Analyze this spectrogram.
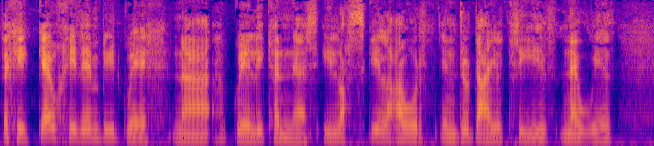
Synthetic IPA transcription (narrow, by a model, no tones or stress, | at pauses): vɛɬiɡ̥ɛwχiðɪmbiːdɡweːχnaɡ̥weːlˠikʰənɛsilˠɔskilˠawɾɪndrʊdajlˠkʰriːvnɛwɪð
